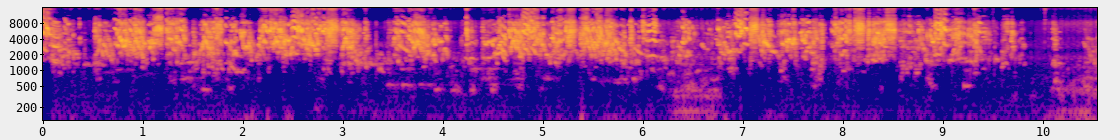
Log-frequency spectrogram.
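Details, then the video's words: Several budgerigars keep up a dense, busy warbling chatter of scratchy chirps and squeaky notes, nearly continuous for about ten seconds with short breaks and a few soft low thumps. "Cute Budgies Chirping Sounds"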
